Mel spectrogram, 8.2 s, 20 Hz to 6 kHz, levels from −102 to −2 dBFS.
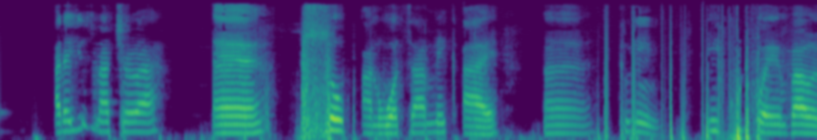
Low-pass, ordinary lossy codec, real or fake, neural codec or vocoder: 5.4 kHz; AAC, 24 kbps; real; none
